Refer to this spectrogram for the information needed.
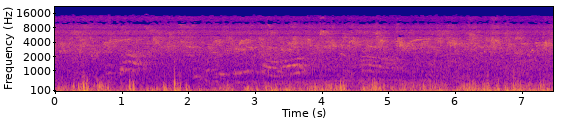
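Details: Birds chirping among the trees on a windy day: short scattered chirps and slurred whistles sounding now and then through strong gusts of wind that rumble and buffet throughout.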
